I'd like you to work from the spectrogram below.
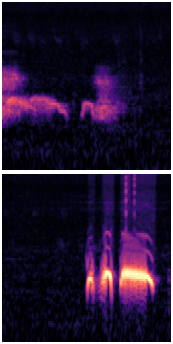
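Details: Spotted dove, sound meant to trigger quick cooing in other doves: faint wavering murmur first, then a silence and one phrase of two short rising notes ending in a long, steady low coo.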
